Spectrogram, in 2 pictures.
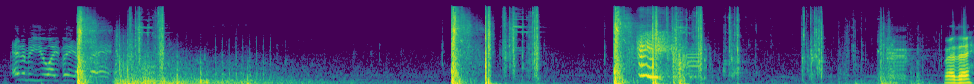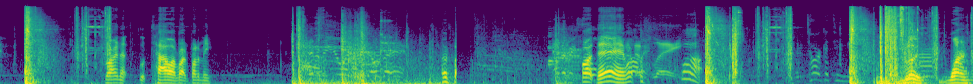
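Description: Sniper rifle shots crack loudly, one at a time.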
